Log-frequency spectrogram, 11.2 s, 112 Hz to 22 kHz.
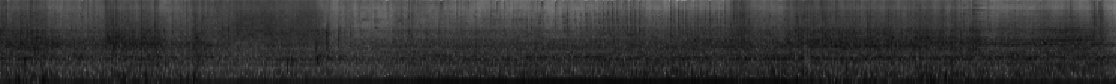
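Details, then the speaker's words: AGT flail mower, made in China, on a John Deere 35D mini excavator cutting tough brush. A steady hydraulic drone with irregular metallic clanks and knocks as the flail drum bogs down and jams, which happens repeatedly. "oh I think we're jammed oh yeah that's a good one"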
